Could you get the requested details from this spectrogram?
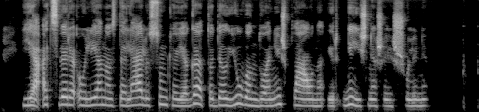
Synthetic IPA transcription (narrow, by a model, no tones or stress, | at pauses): jiɛʔɑːt̪ʲsʲʋʲɛɾʲɛʔoːlʲiɛnoːsd̪ɐlʲæːlʲʊːsʊŋʲkʲoːjɛɡɐt̪oːd̪ʲeːlˠjuːʋɐnd̪uɔnʲɛɪʃplˠɑˑʊnɐʔɪɾnʲɛɪʃʲnʲɛʃɐɪʃʃʊlʲɪnʲɪ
